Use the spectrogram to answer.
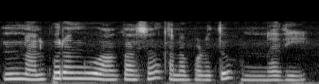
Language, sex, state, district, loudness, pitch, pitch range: Telugu, female, Telangana, Mahabubabad, -18 LUFS, 225 Hz, 210-260 Hz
